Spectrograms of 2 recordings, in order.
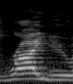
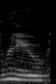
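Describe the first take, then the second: First: The name is said with an American pronunciation. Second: The name is said with a Japanese pronunciation. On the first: The speaker calls it wrong. "tons of people in America think that Ryu from Street Fighter's name is Ryu" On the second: The speaker calls it right. "and it's not, it's Ryu"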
